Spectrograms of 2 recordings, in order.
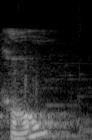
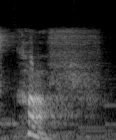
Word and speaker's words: cough: again cough it's not cold it's not cold but it's cuff just like laughs cuff example the dust made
